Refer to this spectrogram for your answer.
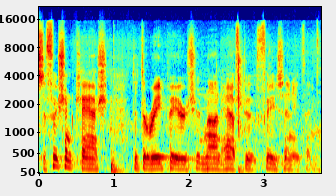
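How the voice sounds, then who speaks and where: Through audible room echo, a man at a medium pitch talks at a fairly quick pace with ordinary pitch variation. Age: 70s. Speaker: public submitter at council hearing. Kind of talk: public hearing Q&A, debate.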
